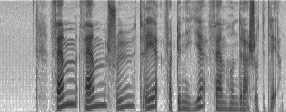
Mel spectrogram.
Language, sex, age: Swedish, female, 33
